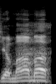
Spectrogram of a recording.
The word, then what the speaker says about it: Yamama: And writing on this, which Hatun just mentioned, the Battle of, I say Yamama, that she pronounced it correctly, which is Yamama, but as soon as anyone says Battle of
